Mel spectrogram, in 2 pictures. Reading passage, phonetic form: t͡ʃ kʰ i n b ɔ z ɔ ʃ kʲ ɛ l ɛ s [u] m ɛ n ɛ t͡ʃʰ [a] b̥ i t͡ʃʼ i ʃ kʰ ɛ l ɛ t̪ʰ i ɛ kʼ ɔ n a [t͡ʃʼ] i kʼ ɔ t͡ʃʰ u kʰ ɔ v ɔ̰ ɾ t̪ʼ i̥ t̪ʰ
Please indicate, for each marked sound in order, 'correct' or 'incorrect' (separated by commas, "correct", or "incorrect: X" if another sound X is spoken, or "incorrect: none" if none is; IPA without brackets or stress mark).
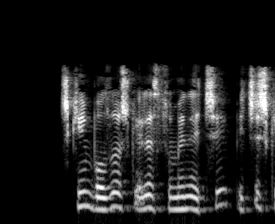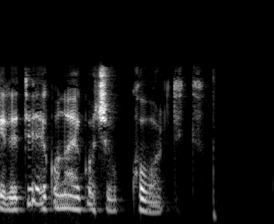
correct, incorrect: i, incorrect: none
